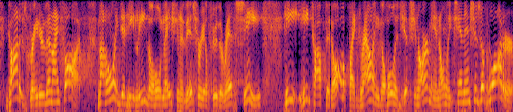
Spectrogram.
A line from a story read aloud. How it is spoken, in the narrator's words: exclaimed the boy happily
